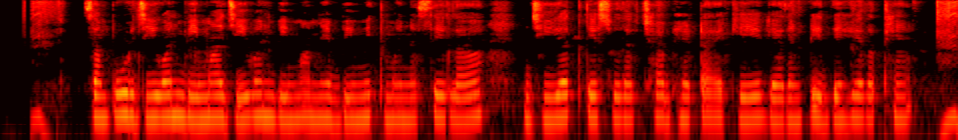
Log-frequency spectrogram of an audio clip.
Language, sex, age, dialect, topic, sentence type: Chhattisgarhi, female, 18-24, Northern/Bhandar, banking, statement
